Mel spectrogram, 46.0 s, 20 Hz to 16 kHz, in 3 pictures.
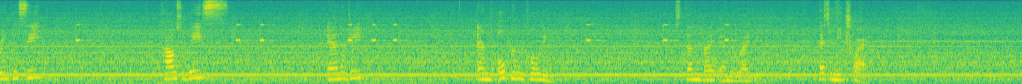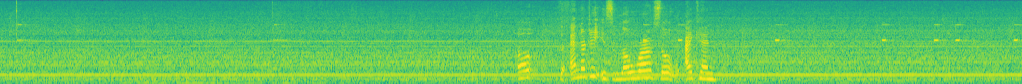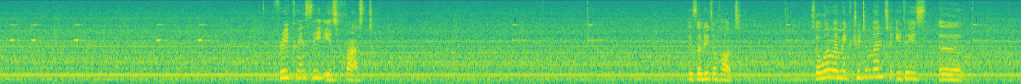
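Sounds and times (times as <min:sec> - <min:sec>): machine humming on one tone: 0:00.0 - 0:45.9.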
